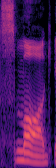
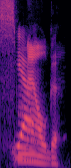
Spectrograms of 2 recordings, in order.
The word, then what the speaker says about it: Smaug: Yes, it's not smog, it is Smaug.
